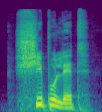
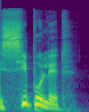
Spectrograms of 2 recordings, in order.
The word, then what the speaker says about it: Shibboleth: Men hele tingen er, at for gileaditterne, der udtaler man starten af det som Shibboleth. – Ja, med et H.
